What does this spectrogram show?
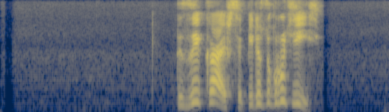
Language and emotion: Russian, angry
